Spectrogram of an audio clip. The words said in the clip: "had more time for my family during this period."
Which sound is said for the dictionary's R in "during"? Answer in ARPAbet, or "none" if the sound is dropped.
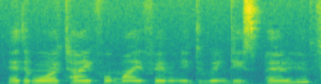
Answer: none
